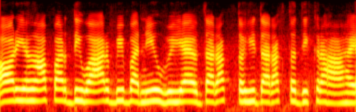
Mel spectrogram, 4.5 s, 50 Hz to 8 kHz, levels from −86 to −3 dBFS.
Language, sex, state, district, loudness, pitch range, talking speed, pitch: Hindi, female, Chandigarh, Chandigarh, -13 LUFS, 245-265 Hz, 190 wpm, 255 Hz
